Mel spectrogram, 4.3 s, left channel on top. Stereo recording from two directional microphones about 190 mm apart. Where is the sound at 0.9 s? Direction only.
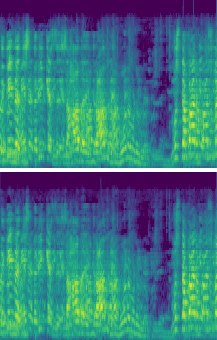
15° right (ahead or behind).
